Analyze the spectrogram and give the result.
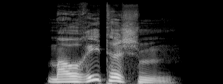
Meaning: strong dative masculine/neuter singular of mauritisch
- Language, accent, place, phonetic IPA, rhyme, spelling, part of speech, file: German, Germany, Berlin, [maʊ̯ˈʁiːtɪʃm̩], -iːtɪʃm̩, mauritischem, adjective, De-mauritischem.ogg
